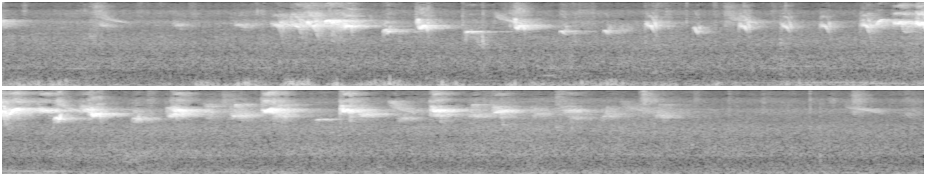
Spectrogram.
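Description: Birds chirping, a busy run of many short, high calls that starts about two seconds in and thins out near the end, over a low rumble.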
